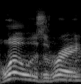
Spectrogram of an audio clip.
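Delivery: put-on very high, loud New Jersey accent. Retelling a phone call with Ray Evernham: Ray Evernham's New Jersey accent. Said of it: "in his New Jersey accent".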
